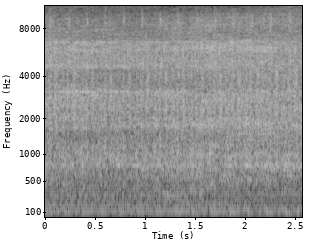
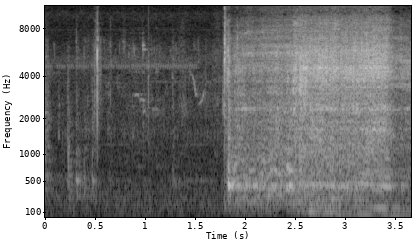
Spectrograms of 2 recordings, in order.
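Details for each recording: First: 1964 Studebaker Daytona V8 fully warm, about 170 on gauge, oil pressure 30 psi at hot idle, smoke from Marvel Mystery Oil nearly gone, single exhaust: steady even idle with airy whir, no tapping or knocking; healthy. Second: 1964 Studebaker Daytona, first start in 25 years: quiet, then cranking to build oil pressure it unexpectedly catches into a rising roar for about two seconds, fuel squirted in carb bowl; oil pressure then comes up.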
